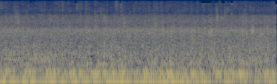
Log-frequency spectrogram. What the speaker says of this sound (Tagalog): ulan dito. Bagyo kasing parating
